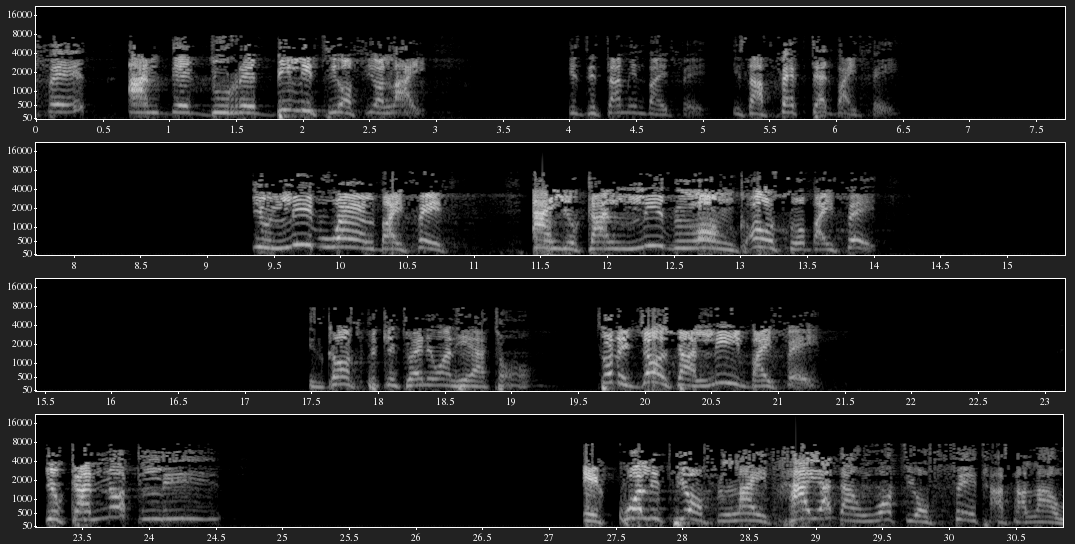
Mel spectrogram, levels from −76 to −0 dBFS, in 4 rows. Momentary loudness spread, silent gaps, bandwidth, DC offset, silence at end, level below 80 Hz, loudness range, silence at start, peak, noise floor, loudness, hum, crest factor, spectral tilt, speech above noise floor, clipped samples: 16 LU; none; 8 kHz; under 0.1%; 0 s; -58 dBFS; 13 LU; 0 s; 0 dBFS; -76 dBFS; -19 LUFS; 50 Hz at -70 dBFS; 24 dB; 1 dB/octave; 54 dB; under 0.1%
